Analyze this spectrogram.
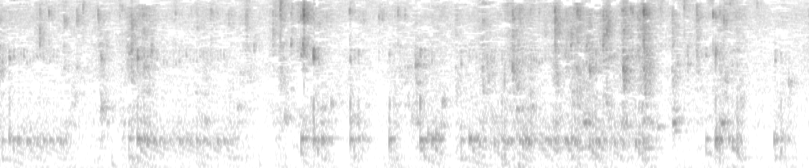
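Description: Water trickling and dripping from a loosened radiator valve into a plastic tray as the radiator drains; faint, with irregular drips and splashes.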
